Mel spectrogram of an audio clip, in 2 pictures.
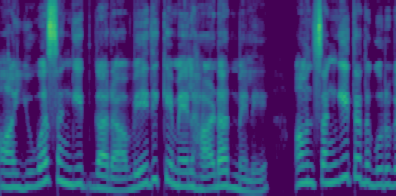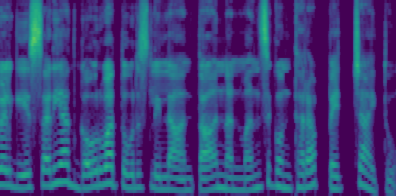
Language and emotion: Kannada, sad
